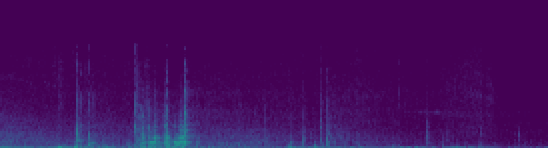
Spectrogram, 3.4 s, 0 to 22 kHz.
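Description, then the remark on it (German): The heavy door of the city council chamber in Herne, Germany opens: a latch clunks, the hinges give a short strained creak, and a few dull knocks and thuds follow as it swings. No one speaks. “Etwa einmal im Monat gehen 64 Abgeordnete durch diese gewaltige Tür in den Herner Ratssaal.”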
